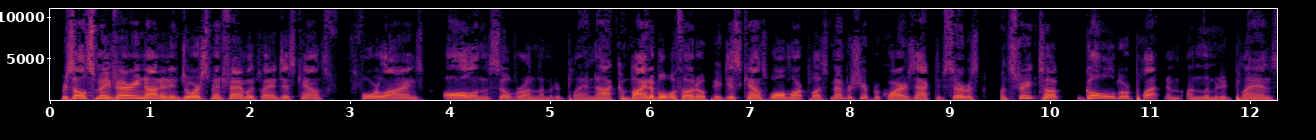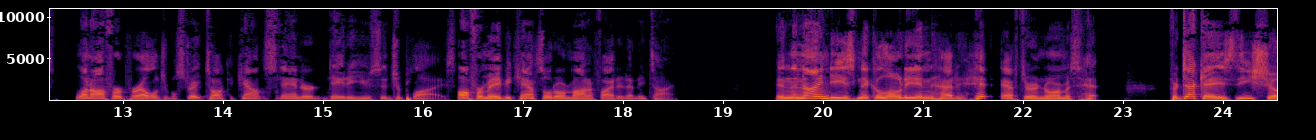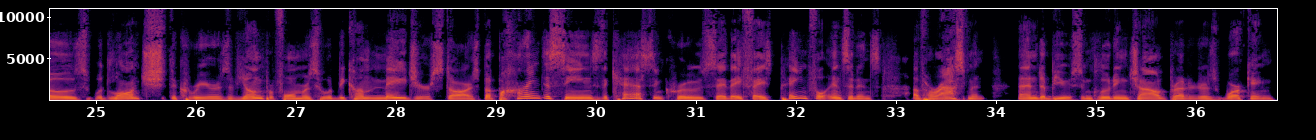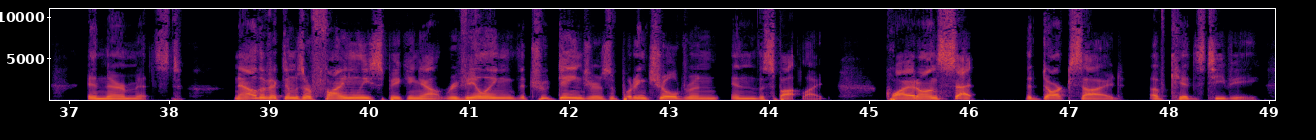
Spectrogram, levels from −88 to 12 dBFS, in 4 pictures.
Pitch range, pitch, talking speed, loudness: 120-155 Hz, 135 Hz, 160 wpm, -22 LUFS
